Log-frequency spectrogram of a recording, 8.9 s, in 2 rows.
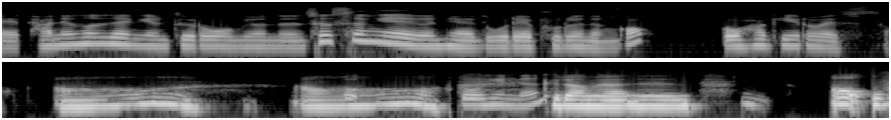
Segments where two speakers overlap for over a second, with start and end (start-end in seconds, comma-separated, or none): none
